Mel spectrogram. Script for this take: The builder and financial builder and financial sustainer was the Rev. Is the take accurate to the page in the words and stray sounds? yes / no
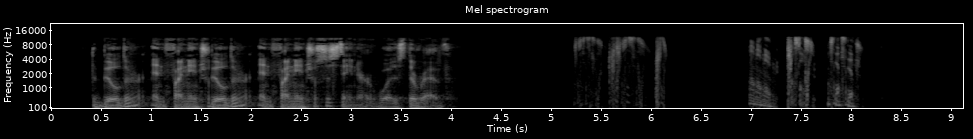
no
